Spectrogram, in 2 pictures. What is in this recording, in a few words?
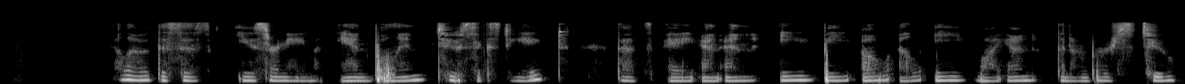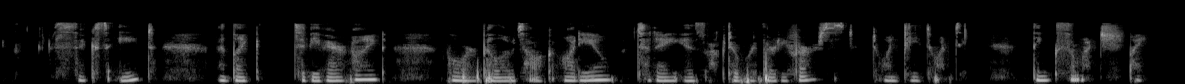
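Verification, Female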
